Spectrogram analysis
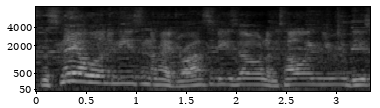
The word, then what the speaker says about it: Hydrocity: Yes, it's pronounced Hydrocity, I don't care what anybody says. It's pronounced Hydrocity, that is the correct pronunciation.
